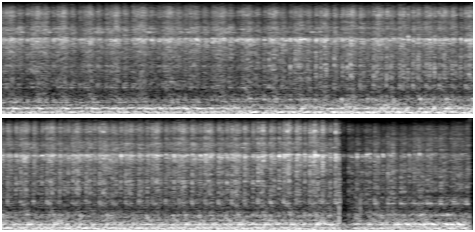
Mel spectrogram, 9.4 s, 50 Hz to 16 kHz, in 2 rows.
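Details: 1955 Chevy Bel Air four-door with LM7 5.3 V8 and Comp Thumpr cam, awaiting remote tune: deep, steady rumble with a mild rhythmic lope, even unbroken firing; healthy cold idle.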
